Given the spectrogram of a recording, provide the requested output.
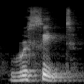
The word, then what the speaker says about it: receipt: in word number 24 receipt the p is silent when you purchase something or you pay a bill you get a receipt now if you don't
